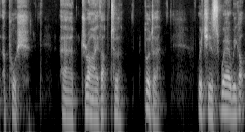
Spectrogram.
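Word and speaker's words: Bodø: So I call it Bodo again. I always forget that. It's pronounced Buddha.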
